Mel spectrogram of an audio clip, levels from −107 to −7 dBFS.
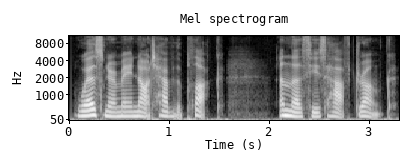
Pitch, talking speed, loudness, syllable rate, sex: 180 Hz, 200 wpm, -20 LUFS, 5.2 syllables/s, female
